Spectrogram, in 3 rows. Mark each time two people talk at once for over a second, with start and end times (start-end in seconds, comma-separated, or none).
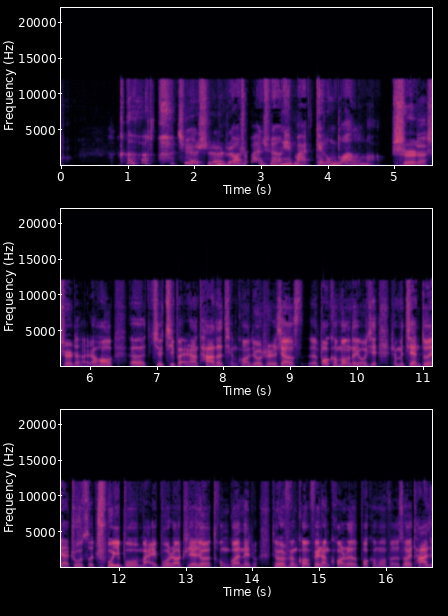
none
